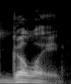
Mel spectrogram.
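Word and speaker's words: Ghislaine: is to do with jizzlain Maxwell now they they say it's galain And it's spelled G I I J H I S lane. So the lane is clear. You know the the L A I N E is clear.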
